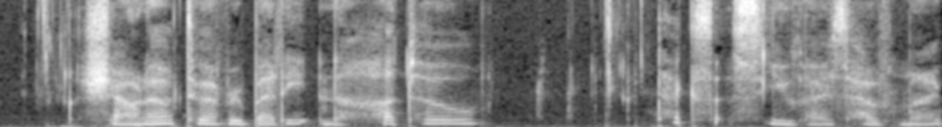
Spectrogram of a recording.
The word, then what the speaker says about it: Hutto: oh I don't know how to say this Hutto Hutto Texas one moment while I Google this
